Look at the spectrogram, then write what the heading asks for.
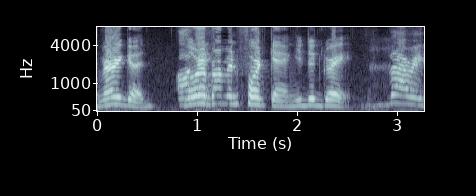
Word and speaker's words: Fortgang: it wrong but i'm gonna try laura berman for gam pretty pretty darn good fort gang very good laura berman fourth gang you did great there we go and uh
